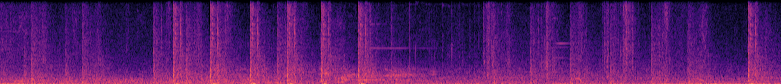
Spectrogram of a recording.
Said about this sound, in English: So did I just shoot it in the head or I shoot him in the head through the wall?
